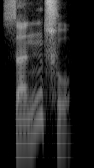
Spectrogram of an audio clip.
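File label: "牲畜", Mandarin Chinese; HSK6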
